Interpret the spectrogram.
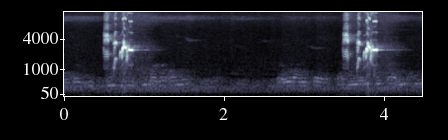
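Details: Lure song of a sooty-headed bulbul in full voice: two short, bubbly, warbled phrases three seconds apart, with faint low sounds in between.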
